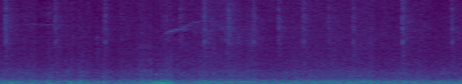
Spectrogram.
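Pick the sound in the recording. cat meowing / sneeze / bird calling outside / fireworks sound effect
bird calling outside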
